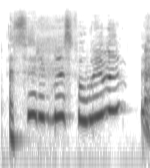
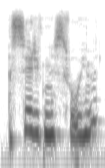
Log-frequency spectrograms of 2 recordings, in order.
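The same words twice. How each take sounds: First: It is said more loudly. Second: It is said very quietly.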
